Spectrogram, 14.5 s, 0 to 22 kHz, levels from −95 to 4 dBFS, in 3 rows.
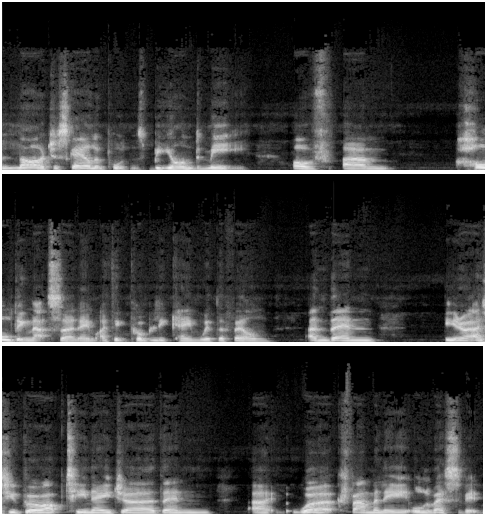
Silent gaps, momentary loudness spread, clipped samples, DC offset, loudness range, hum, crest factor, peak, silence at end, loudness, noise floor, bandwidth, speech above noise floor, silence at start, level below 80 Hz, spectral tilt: none; 9 LU; under 0.1%; under 0.1%; 3 LU; none; 14 dB; 0 dBFS; 0.05 s; -13 LUFS; -68 dBFS; 15.5 kHz; 55 dB; 0 s; -54 dBFS; -3.5 dB/octave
